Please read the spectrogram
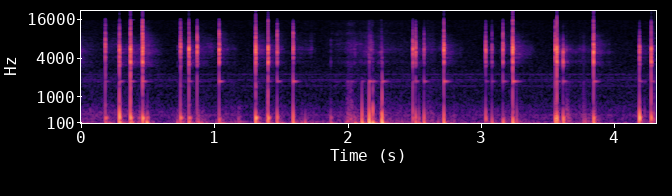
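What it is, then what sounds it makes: Cut-glass cup tapped with nails. Long dark nails tap quickly and irregularly on a small, hollow, empty cut-glass cup with a textured diamond pattern, held over the microphone. Each tap is a short, dry click with a bright, glassy tick on top and a hollow, boomy low thump underneath. The taps die away almost instantly, with no lingering ring.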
